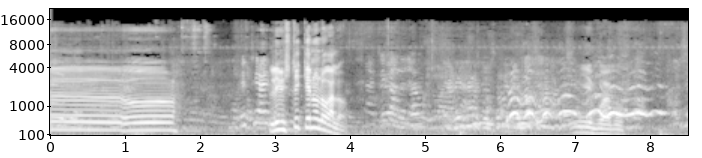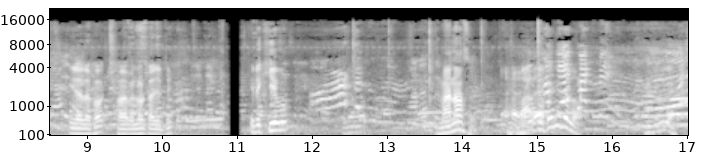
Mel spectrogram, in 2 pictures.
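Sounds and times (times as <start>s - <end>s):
children chattering: 0.0s - 17.0s.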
